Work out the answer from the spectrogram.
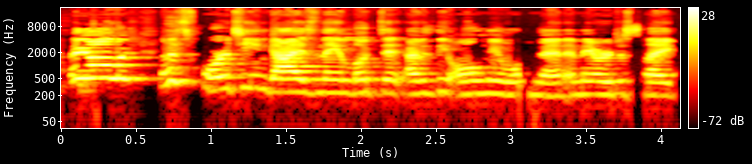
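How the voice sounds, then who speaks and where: A woman from Miami, a podcast guest, telling stories in a lively, animated way and laughing often. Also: on the high side, fast talker. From Miami, USA. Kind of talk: casual storytelling chat.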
